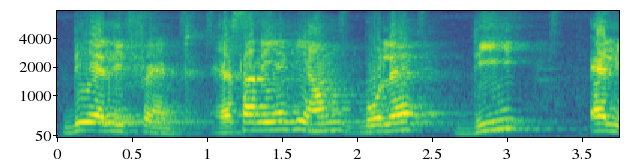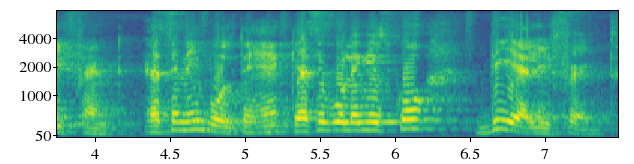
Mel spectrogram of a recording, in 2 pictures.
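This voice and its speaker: A man teaching English pronunciation, patiently explaining step by step and repeating example words slowly. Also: on the high side, warm tone. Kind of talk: explanatory lesson. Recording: echoey room.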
